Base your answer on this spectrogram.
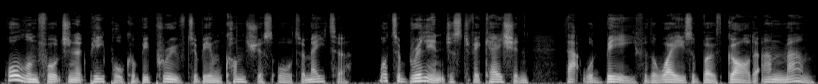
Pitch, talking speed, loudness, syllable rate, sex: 110 Hz, 190 wpm, -21 LUFS, 5.7 syllables/s, male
